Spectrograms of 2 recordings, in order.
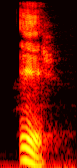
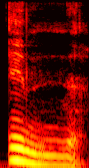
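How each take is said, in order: First: The vowel is nasal with no final n. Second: A final n consonant is clearly pronounced. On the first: This is the French reading. "pero en francés solamente vamos a decir E" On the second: This is the Spanish reading. "si tenemos E N en el español sería en"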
